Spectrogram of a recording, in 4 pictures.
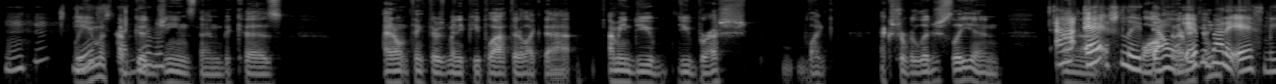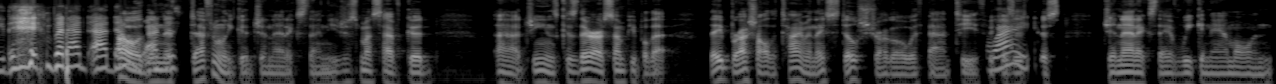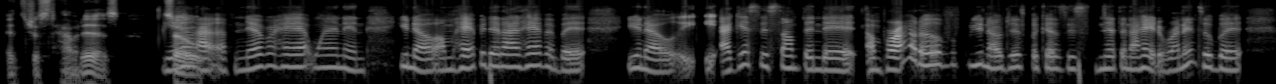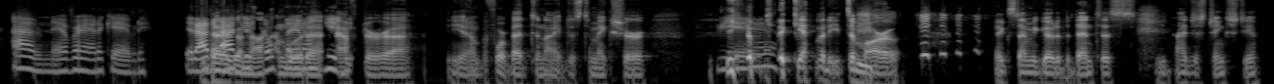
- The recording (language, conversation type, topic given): English, unstructured, What small joys reliably brighten your day?
- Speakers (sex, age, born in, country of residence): female, 40-44, United States, United States; male, 40-44, United States, United States
- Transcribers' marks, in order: tapping; laughing while speaking: "that"; laughing while speaking: "you don't get a cavity"; giggle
